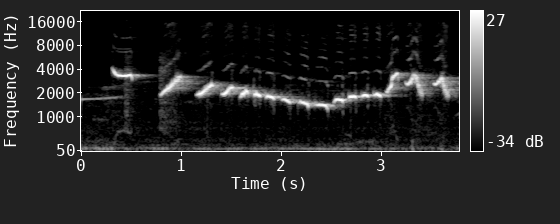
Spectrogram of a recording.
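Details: White-rumped shama, village bird, in gacor lively song: a thin high whistle, then a long run of rapidly repeated rising whistled notes that step downward and climb again at the end, over a low hum.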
